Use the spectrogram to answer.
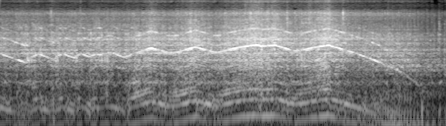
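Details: Bajaj facelift second edition single after carbon deposit cleaning, previously hard starting and misfiring: revs up and settles smoothly with an even, steady beat, no misfire or stumble; normal running.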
